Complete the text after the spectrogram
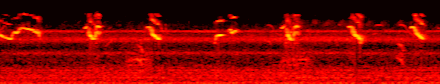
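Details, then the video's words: Excited oriental magpie-robin delivering short, sharp whistled bursts roughly every second, each a quick down-slurred or rising flourish, against a faint continuous high hum. "เสียงนกกางเขนบ้านหรือนกบินหลาขี้ควายใต้ Chích chòe than CHÒE THAN CĂNG LỬA HÓT MÚA CỰC HAY"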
